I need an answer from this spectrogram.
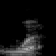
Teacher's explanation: when you say this sound, your tongue is raised in the velar region, but you also have strong labialization. Labialization means lip rounding. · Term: velar glide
